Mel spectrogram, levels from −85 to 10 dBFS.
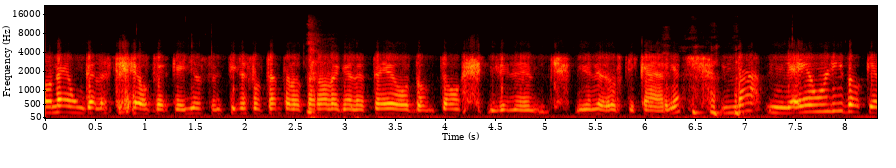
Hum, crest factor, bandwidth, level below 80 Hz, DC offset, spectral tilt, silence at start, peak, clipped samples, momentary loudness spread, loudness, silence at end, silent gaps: none; 18 dB; 14 kHz; -60 dBFS; under 0.1%; -4.5 dB/octave; 0 s; -12 dBFS; under 0.1%; 7 LU; -29 LUFS; 0 s; none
